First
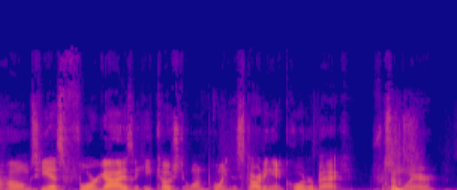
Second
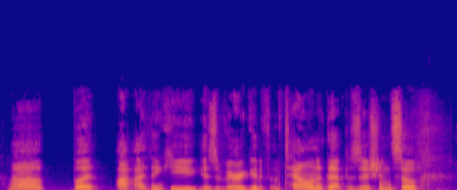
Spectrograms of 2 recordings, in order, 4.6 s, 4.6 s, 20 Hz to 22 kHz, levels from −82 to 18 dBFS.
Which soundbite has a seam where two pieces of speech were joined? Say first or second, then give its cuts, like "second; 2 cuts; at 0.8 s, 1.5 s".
second; 1 cut; at 2.6 s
